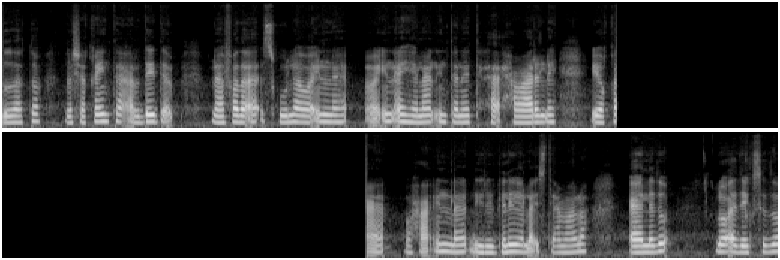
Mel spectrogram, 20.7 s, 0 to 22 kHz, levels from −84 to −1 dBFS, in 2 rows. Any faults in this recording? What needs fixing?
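Generation loss runs through the whole speech clip: swirly, hollow smearing and blurred consonant attacks, even though the bandwidth reaches about 20.1 kHz. That rules out a single low-bitrate encode and points to likely repeated MP3 re-encoding at 128 kbit/s, about seven times. Keep a lossless master and encode only once.

Audio dropout to silence runs from 8.18 s to 15.19 s, about 7.0 s lost. The sound stops mid-flow into silence. Unlike a noise gate, no room tone or decay remains, which suggests the input was likely lost to a disconnected device or failed link. Secure connections and monitor input levels during recording.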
